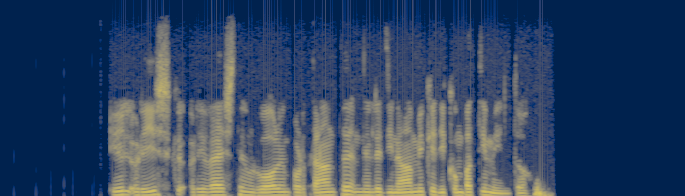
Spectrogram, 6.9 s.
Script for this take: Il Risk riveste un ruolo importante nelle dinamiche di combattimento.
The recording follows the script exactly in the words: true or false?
true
